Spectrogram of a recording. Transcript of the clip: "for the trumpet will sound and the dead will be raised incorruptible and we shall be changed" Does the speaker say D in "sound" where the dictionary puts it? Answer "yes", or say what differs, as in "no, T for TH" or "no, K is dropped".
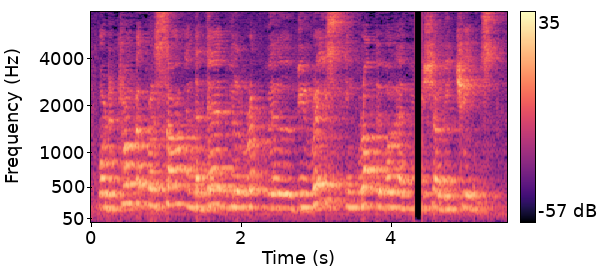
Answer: no, D is dropped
